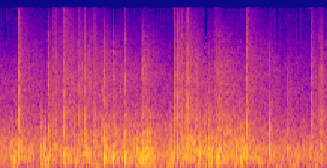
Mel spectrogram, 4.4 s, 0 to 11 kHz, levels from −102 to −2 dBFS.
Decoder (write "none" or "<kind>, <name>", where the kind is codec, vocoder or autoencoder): none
